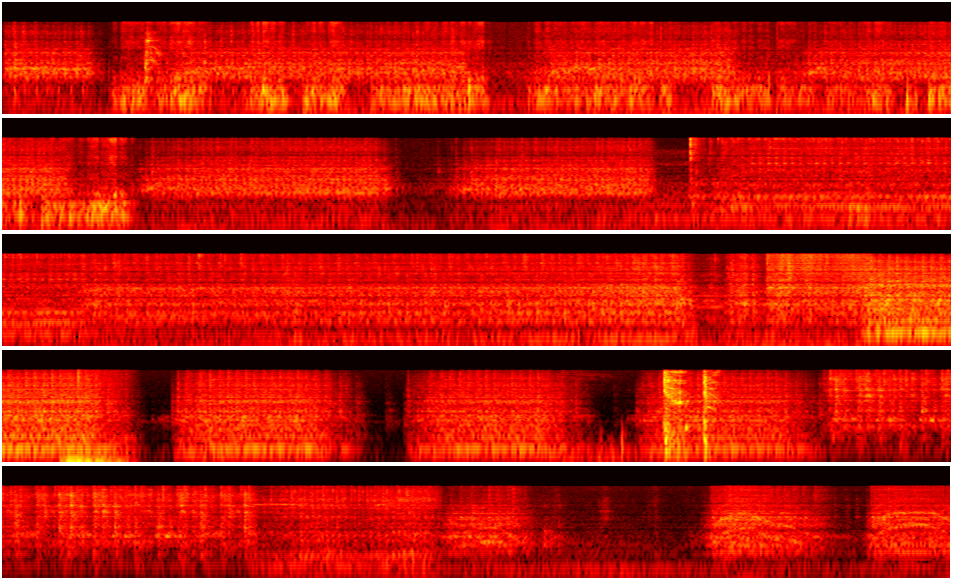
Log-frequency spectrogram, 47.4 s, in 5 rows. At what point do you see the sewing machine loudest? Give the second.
28 s.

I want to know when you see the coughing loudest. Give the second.
35 s.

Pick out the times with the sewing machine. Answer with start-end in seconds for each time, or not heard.
0.0-47.4.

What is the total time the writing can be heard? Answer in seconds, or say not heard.
10 s.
